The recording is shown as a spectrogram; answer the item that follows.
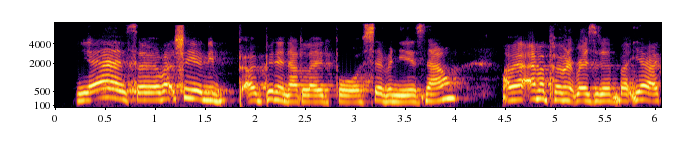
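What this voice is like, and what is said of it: Slight English accent. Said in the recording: “I detect a bit of an English accent there.”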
